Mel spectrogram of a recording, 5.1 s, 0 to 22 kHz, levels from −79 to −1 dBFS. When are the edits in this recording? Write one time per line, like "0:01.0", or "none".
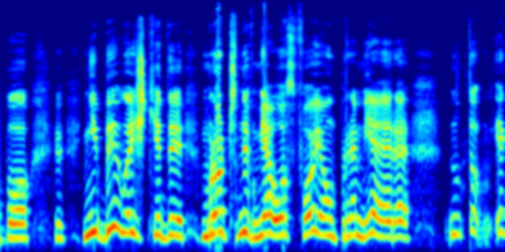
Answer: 0:01.5
0:02.5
